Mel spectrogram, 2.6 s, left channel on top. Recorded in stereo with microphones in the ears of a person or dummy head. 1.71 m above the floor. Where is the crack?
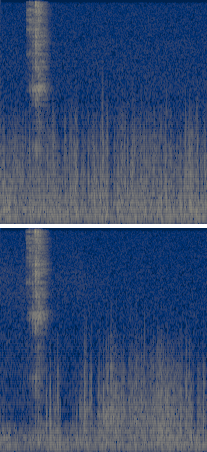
45° right (ahead or behind), 1.6 m.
